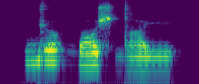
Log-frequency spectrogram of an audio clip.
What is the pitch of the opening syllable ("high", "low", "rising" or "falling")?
high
